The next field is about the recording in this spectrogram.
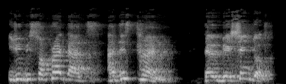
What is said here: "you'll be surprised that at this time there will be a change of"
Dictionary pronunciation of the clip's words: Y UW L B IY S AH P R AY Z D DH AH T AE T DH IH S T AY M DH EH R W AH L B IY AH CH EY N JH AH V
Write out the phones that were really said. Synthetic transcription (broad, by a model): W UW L B IY S AH P R AY Z D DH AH T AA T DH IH S T AY M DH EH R W AH L B IY AH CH EY N JH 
